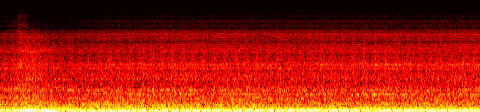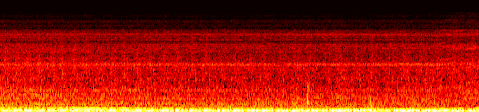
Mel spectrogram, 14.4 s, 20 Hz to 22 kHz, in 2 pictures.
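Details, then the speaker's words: 1971 Chevy K10 4x4 pickup, small-block 350 V8, restarted after sitting about 10 years, choke on: slow, low, loping idle with an uneven beat; carburetor gasket dry-rotted and leaking; owner suspects the old gas causes the low rough idle. "It might be idling low right now due to the just because of that gas."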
